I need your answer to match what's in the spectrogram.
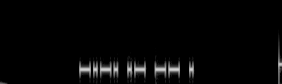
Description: Morse code, heard as a keyed tone, about 36 wpm, 700 Hz. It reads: CAME
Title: Sentences from Top 200 Words - New Word Drill - 35wpm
